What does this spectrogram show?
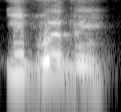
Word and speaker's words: Igueben: We now pronounce in short, we'll say Igueben.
